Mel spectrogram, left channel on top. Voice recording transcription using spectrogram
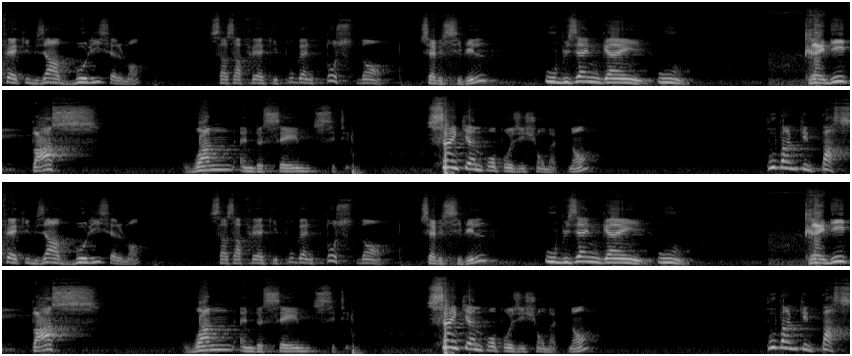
qui est bien abolie seulement, ça fait qui pour gagner poste dans le service civil, ou bien gagne ou crédit passe one and the same city. Cinquième proposition maintenant, pour ban qui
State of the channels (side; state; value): both; identical; correlation 1.00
